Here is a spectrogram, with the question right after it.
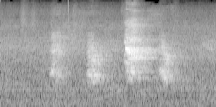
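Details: German Shepherd Dog at a pet shop in Kobe, Japan, giving four short, high-pitched yelping barks spread over about two seconds, the third sharpest and loudest, against a low room hum.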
